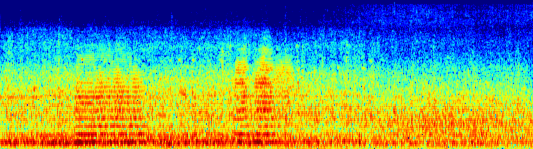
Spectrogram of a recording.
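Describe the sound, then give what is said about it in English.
A truck roars past at high speed on a road, leaving a wake of dust, a loud, steady rush of engine and road noise, with two brief horn-like tonal blasts sounding early on. “A truck passes at high speed, leaving a wake of dust clouding my vision.”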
